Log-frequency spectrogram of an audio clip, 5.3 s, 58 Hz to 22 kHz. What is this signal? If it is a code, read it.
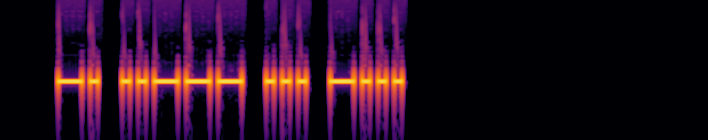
Morse code, heard as a keyed tone, about 20 wpm, 700 Hz. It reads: N2SB
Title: USA Call Signs - 4 Characters - Repeated 2x - 20wpm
